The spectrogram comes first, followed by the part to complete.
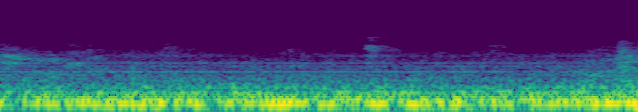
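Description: A low, steady rumble, with a few faint brief sounds above it about halfway through.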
